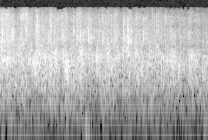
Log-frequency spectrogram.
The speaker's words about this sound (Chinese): 愿意的拍手，把荣耀归给主，好吧？愿意的，哎，大声一点。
